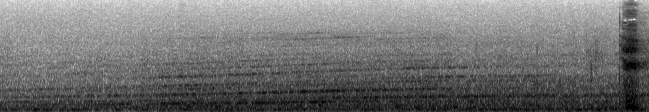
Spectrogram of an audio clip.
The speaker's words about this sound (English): Please fasten your seatbelt. Vac train is departing.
